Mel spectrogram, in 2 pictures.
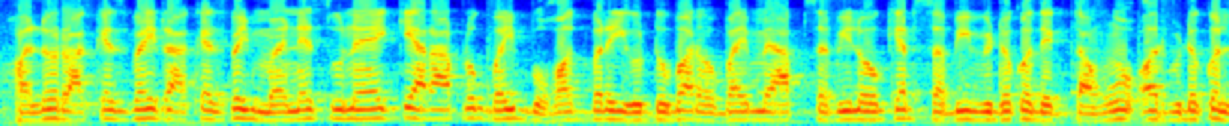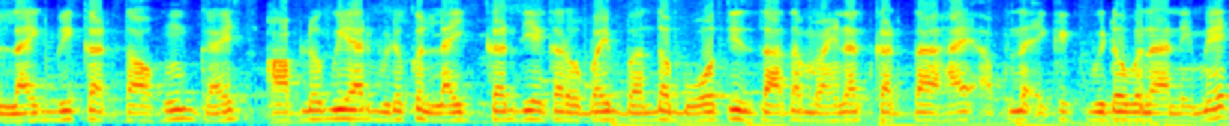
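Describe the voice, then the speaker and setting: Man as a childlike high voice-changer fan. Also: flat delivery, fast, few pauses, sharp tone. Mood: chatty. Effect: voice changer, raised to a child's voice. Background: background music.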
